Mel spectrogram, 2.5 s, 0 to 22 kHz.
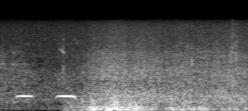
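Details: An African Cuckoo perched in view at sunrise in Djuma Game Reserve, South Africa, on 17 November 2016 gives two short, hollow, low whistled notes at the same pitch about half a second apart, followed by steady wind rumble.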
